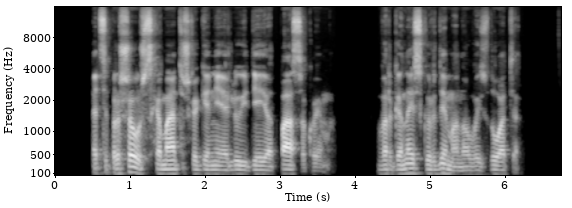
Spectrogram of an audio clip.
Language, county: Lithuanian, Kaunas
